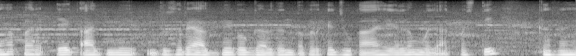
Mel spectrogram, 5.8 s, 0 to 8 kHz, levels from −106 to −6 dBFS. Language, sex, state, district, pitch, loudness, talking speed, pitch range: Hindi, male, Uttar Pradesh, Lucknow, 100 Hz, -18 LUFS, 200 wpm, 100-110 Hz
